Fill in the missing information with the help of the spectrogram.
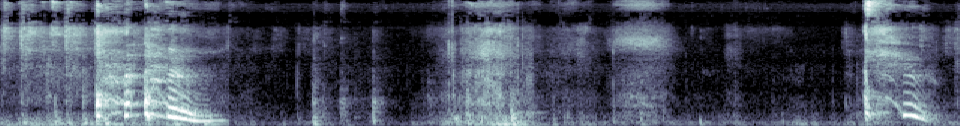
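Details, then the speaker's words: Sneezing in a living room: several short, sharp bursts of air in quick runs with quiet gaps between them, repeated sneezing. "Did you sneeze?"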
